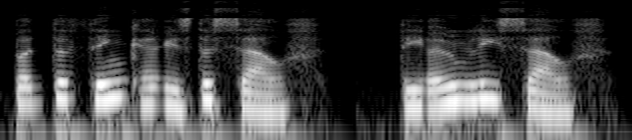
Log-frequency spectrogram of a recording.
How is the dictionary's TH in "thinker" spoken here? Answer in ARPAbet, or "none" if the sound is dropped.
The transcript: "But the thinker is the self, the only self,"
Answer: TH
